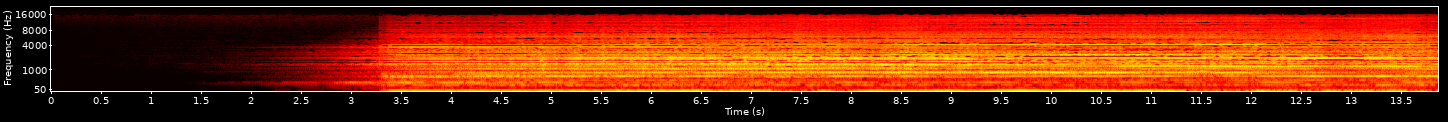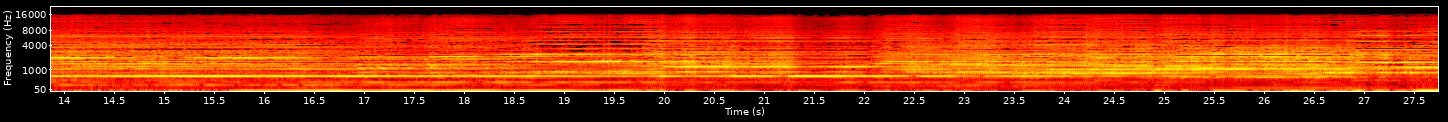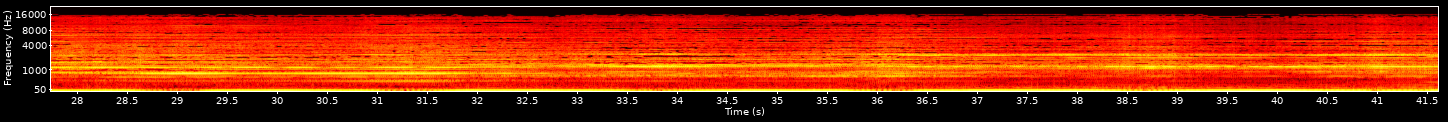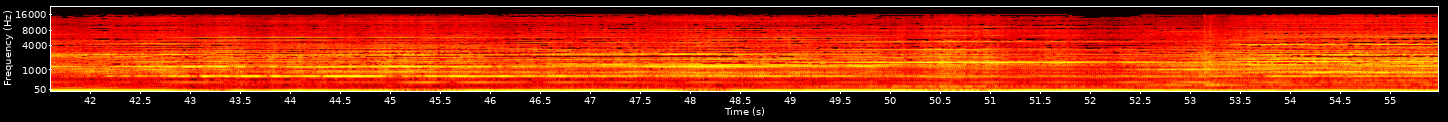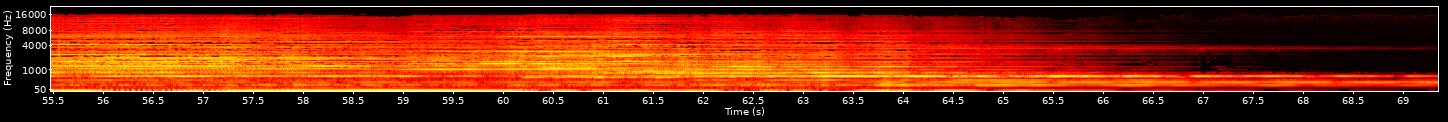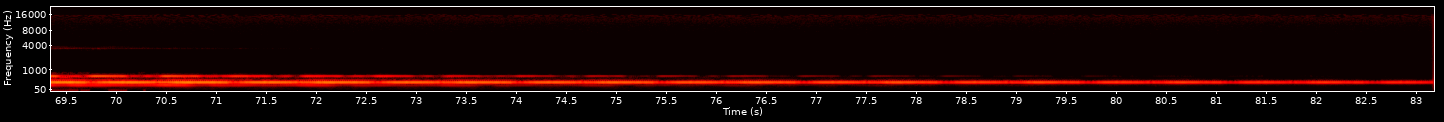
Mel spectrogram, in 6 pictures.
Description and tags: experimental 8 bit audio research 2
Old experiments using a simple 8 bit VST controlled by a midi keyboard. Recorded in real time by messing around with my effects rack in my DAW, changing effect orders on the fly, disabling and enabling things etc. Very fun stuff :D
